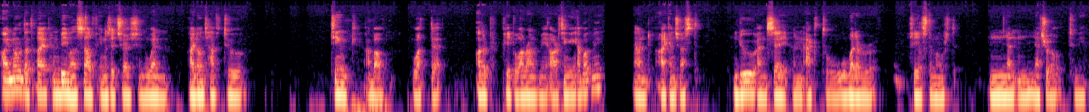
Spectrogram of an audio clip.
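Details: Adult male speaker; stuttering.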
